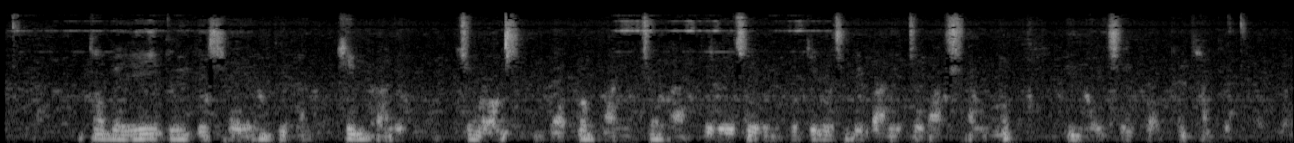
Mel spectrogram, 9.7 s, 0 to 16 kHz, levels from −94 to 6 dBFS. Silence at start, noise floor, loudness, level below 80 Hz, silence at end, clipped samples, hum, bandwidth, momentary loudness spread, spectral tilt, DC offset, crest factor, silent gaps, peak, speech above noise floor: 0.1 s; -57 dBFS; -34 LUFS; -68 dBFS; 0.05 s; under 0.1%; none; 11.5 kHz; 18 LU; -4 dB/octave; under 0.1%; 30 dB; none; -6 dBFS; 21 dB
